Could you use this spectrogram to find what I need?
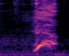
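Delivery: sharp high hiccup gasp; sudden squeaky hiccup. Real, not acted. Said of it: "I'm still got the hiccups".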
